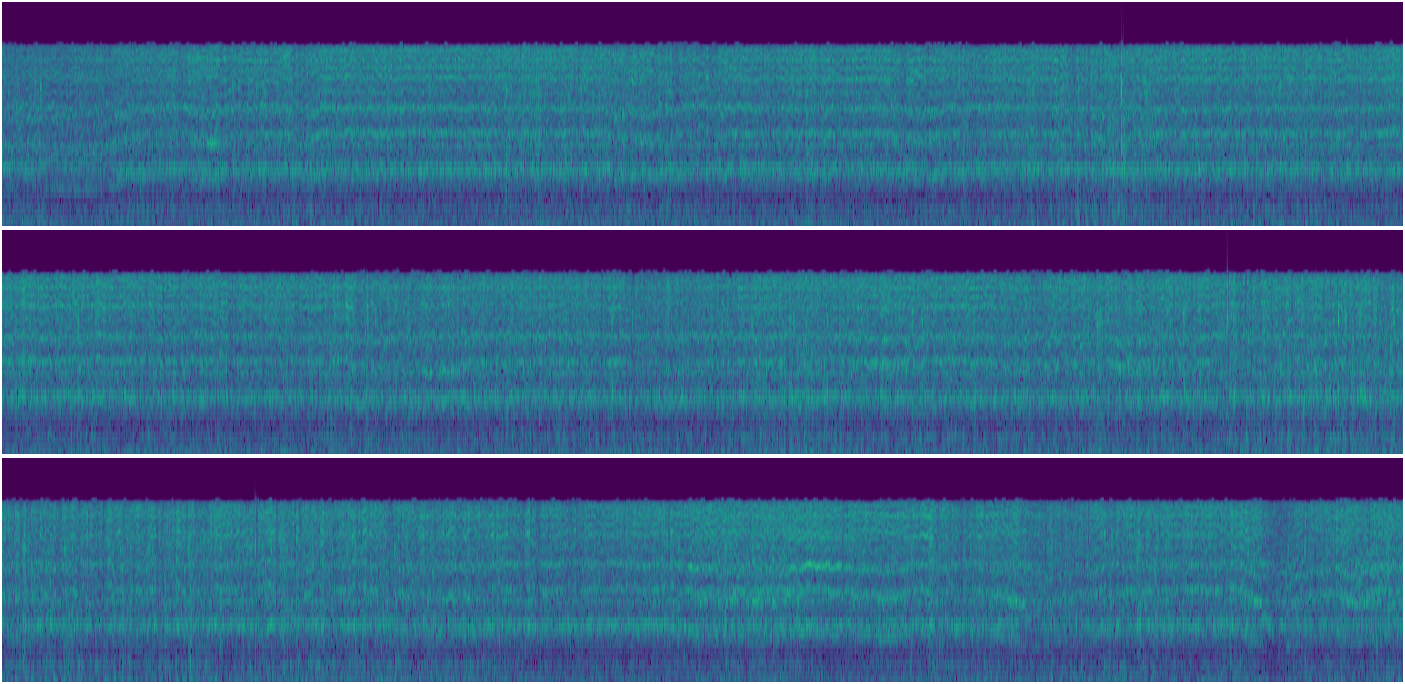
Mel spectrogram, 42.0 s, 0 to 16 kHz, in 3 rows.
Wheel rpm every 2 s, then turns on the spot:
190, 230, 230, 230, 230, 230, 230, 230, 230, 220, 230, 230, 220, 230, 230, 230, 230, 230, 220, 190, 170.
none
